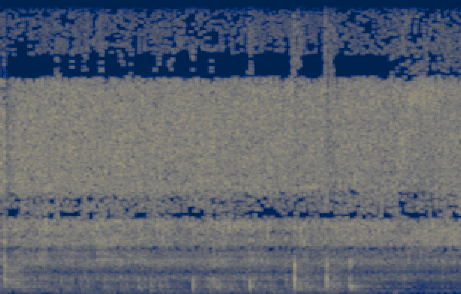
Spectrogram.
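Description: Green chili paste frying in a pan for pumpkin sabzi, a loud bright hissing sizzle held steady throughout, broken by a few sharp pops and crackles, with no talking.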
